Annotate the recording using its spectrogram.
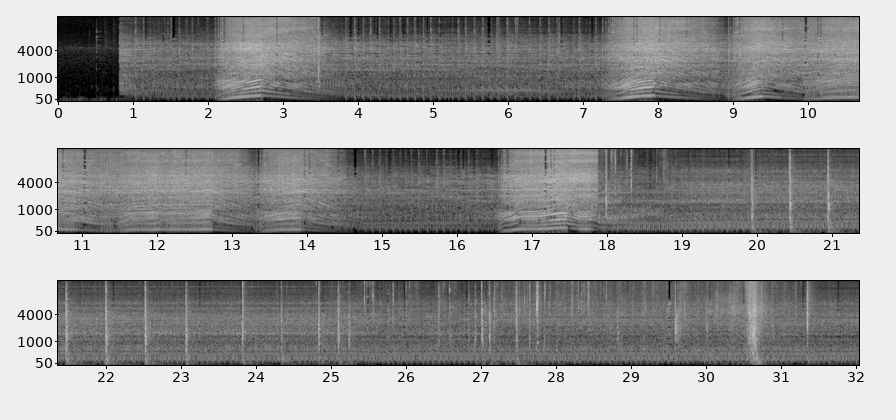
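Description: Chainsaw started and run in several bursts, its engine pitch rising and falling as it revs and cuts into a standing tree's trunk. It then settles to a steady idle under a regular series of sharp knocks, about one and a half a second, from felling wedges being hammered into the cut.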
